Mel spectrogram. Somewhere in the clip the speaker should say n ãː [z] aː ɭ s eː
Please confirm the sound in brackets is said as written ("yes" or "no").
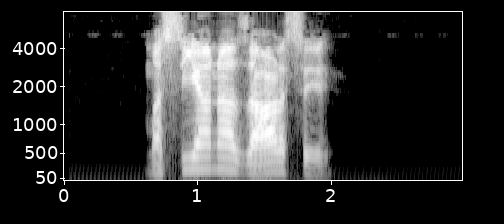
yes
